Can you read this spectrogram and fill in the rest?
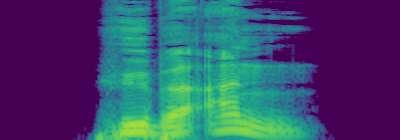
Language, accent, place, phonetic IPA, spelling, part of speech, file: German, Germany, Berlin, [ˌhyːbə ˈan], hübe an, verb, De-hübe an.ogg
- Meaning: first/third-person singular subjunctive II of anheben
